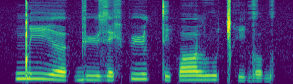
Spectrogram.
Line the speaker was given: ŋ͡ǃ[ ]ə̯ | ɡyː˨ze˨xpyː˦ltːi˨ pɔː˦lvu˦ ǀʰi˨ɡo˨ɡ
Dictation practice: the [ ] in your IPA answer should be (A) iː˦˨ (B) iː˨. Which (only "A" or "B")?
A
